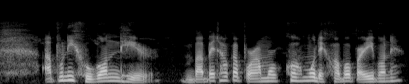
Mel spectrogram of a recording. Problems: none marked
